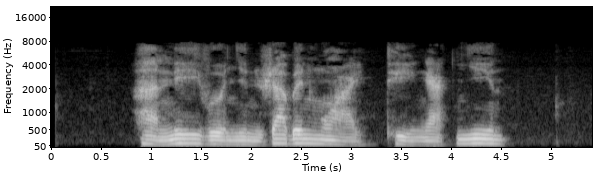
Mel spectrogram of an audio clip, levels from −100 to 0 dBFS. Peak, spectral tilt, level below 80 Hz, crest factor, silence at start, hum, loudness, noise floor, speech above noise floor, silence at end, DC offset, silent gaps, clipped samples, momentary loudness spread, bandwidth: -6 dBFS; -7 dB/octave; -56 dBFS; 18 dB; 0.85 s; none; -22 LUFS; -70 dBFS; 49 dB; 0.9 s; under 0.1%; none; under 0.1%; 10 LU; 7.6 kHz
